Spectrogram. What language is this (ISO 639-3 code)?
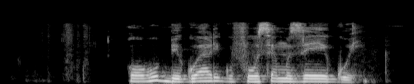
lug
